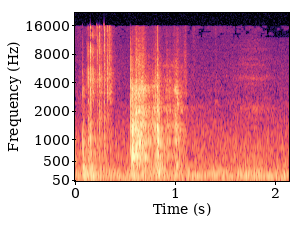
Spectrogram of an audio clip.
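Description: Two brief bursts of handling noise as hands set down felt plush pieces and take up a small pair of scissors on the work table. The second burst is the louder and holds a sharp click.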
